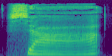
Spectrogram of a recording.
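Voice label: "xia3", Mandarin Chinese pinyin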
